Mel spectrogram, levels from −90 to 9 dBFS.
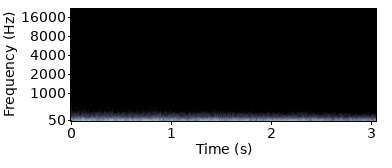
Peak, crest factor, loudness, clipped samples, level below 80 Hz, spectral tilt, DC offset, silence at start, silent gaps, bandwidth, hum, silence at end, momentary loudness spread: -18 dBFS; 14 dB; -40 LUFS; under 0.1%; -32 dBFS; -10 dB/octave; under 0.1%; 0 s; none; 0.3 kHz; none; 0 s; 7 LU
